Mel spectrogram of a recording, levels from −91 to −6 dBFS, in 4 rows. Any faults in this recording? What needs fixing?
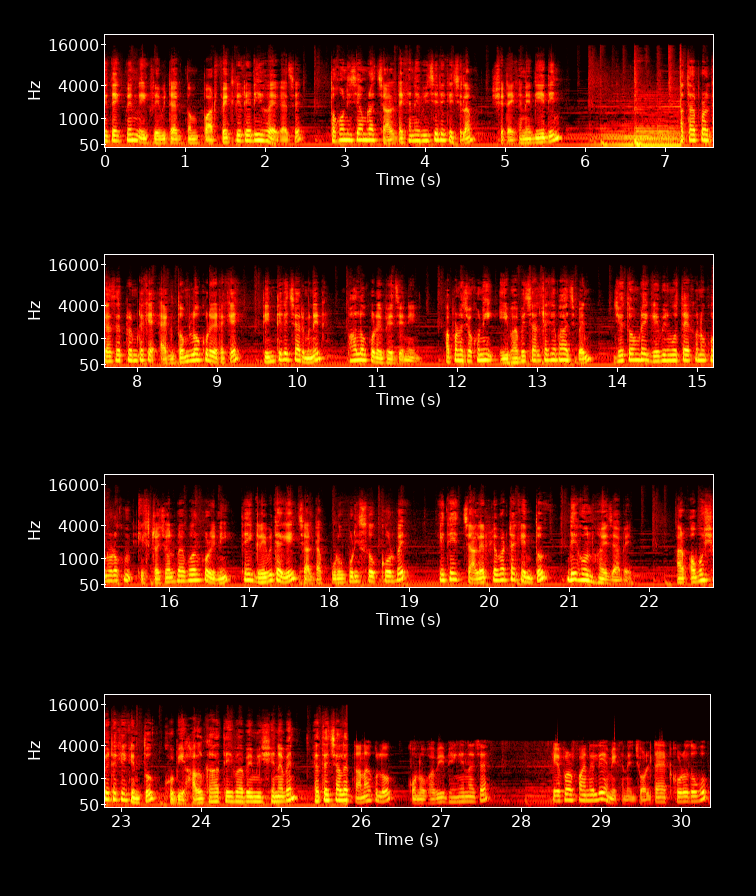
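At 25.82 s the sound abruptly narrows to nothing above 4.7 kHz, drops a few dB and gains a faint new noise floor through 30.37 s, with no gap at the switch; the input likely switched to a poorer device. The simultaneous shift in level and background noise, not just the bandwidth, distinguishes this from a codec or filter change. Locking the input device for the whole recording would prevent it.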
